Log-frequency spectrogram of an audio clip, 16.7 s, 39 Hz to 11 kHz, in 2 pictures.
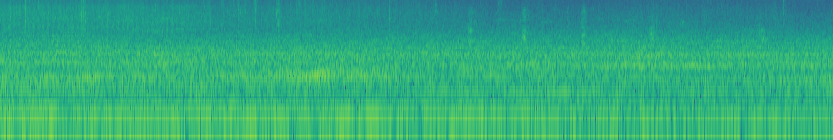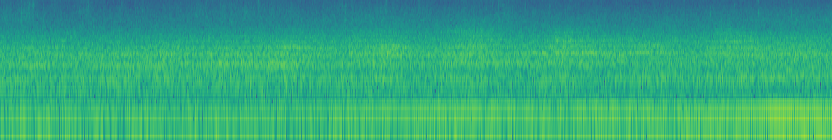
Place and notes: Olympus LS-P4 and LOM Usis, mounted in a tree. You can hear cicadas, grackles, water frogs, leaves in the wind, and marshlands, drowned out by the din of the nearby freeway intersection.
